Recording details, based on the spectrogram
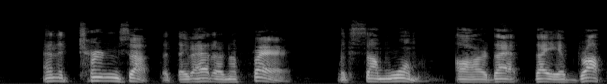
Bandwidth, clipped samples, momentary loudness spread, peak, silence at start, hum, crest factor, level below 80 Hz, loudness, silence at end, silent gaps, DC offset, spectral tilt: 8.2 kHz; under 0.1%; 12 LU; -10 dBFS; 0.45 s; none; 18 dB; -72 dBFS; -26 LUFS; 0.05 s; none; under 0.1%; -6.5 dB/octave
